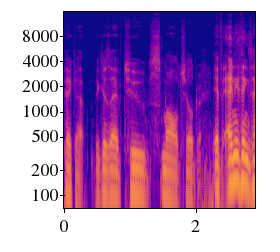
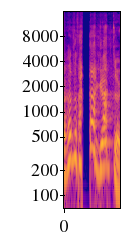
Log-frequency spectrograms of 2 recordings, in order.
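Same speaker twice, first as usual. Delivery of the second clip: shocked question; 13 semitones higher, 7 dB louder, much faster than usual. Retold or imitated. Dad retells shocked question to son.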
